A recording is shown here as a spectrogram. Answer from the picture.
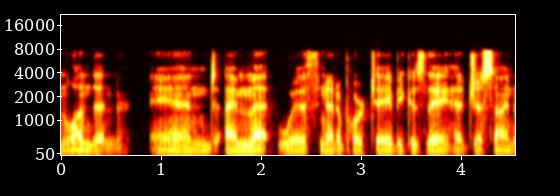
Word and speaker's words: Net-a-Porter: the what about you also mention something about net-a-porter oh yeah it's um it's actually that's how I pronounced it first to but it's pronounced very sophisticated ly net a port a I don't I don't I don't mean to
